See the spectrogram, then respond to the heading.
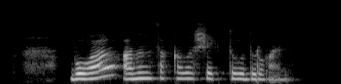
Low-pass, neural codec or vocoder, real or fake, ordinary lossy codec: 7.2 kHz; none; real; MP3, 96 kbps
